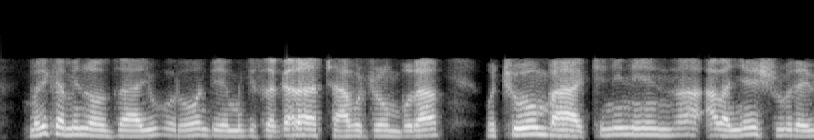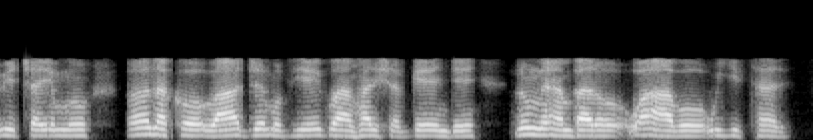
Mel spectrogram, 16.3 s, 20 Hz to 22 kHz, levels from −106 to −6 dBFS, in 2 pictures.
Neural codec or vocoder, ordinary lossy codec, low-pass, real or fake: codec, 16 kHz, about 1 kbps, DyCAST, with the encoder's durations; AAC, 16 kbps; 7.2 kHz; fake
